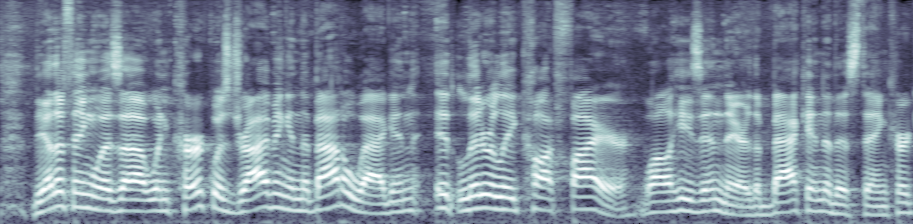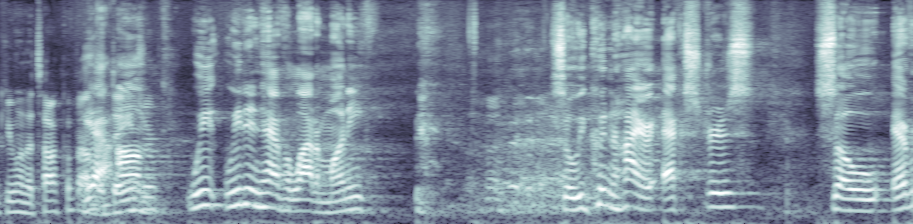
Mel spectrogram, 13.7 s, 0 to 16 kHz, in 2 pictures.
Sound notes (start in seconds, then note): 10.0 laughs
